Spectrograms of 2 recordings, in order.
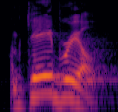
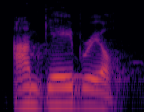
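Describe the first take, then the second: First: It is said in an insulted, indignant tone. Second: It is said in a plain, neutral tone.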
